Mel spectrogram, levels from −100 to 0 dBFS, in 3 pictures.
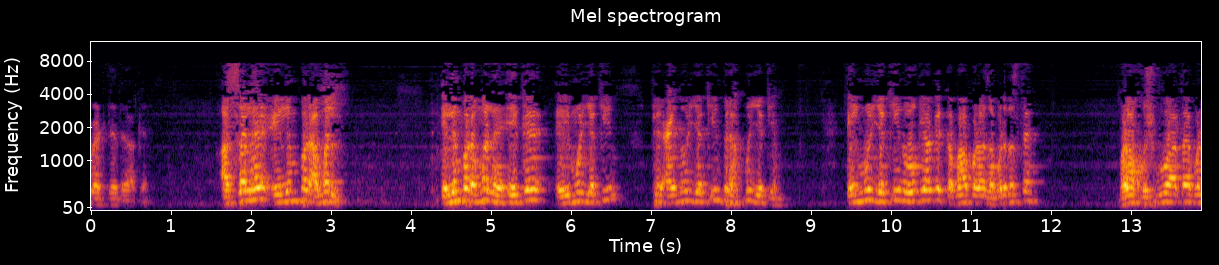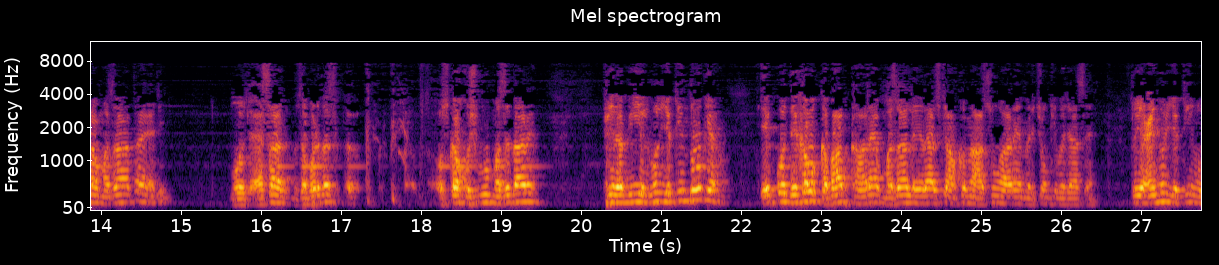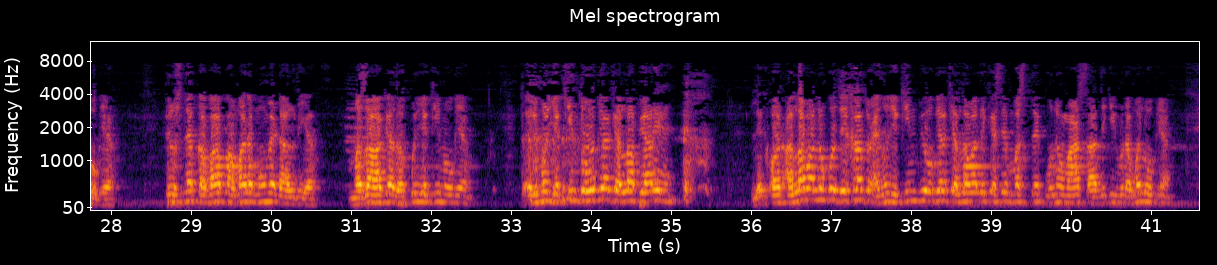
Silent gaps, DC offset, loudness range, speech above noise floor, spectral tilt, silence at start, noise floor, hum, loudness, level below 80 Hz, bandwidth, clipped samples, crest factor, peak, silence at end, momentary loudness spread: none; under 0.1%; 5 LU; 50 dB; -7 dB/octave; 0 s; -70 dBFS; none; -21 LUFS; -74 dBFS; 7.8 kHz; under 0.1%; 20 dB; -2 dBFS; 0.35 s; 15 LU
